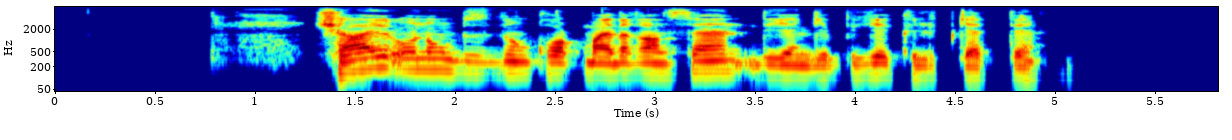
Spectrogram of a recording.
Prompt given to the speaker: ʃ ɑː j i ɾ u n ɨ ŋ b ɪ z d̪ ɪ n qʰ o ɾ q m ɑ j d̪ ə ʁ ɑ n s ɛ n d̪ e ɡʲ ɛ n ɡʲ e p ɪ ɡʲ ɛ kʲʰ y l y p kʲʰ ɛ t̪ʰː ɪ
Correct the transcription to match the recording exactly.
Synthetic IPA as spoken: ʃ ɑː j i ɾ u n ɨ ŋ b ɪ z d̪ ɪ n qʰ o ɾ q m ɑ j d̪ ə ʁ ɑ n s ɛ n d̪ e ɡʲ ɛ n ɡʲ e p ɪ ɡʲ ɛ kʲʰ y l y p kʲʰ ɛ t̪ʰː ɪ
